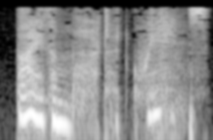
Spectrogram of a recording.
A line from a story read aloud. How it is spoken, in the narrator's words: she whispered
